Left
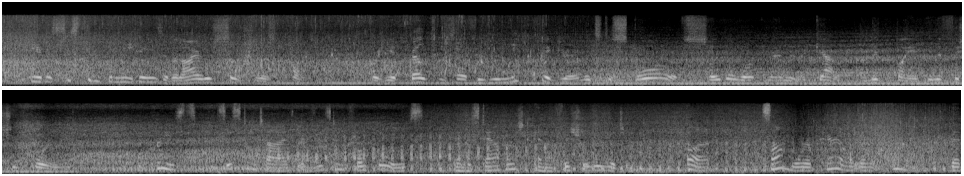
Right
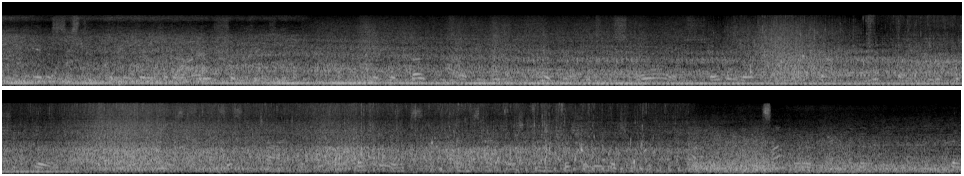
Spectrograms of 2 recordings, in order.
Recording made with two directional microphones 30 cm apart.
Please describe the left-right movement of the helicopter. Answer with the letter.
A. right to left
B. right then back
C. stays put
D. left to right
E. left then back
A.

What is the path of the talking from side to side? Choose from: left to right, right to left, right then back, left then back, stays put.
stays put.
